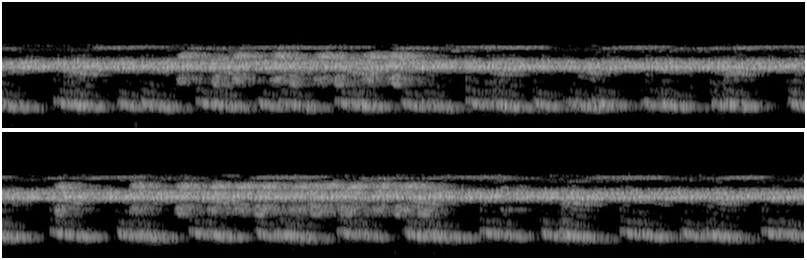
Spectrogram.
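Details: Lakeside frogs at night, a dense run of quick, slightly falling croaks, about one a second, layered under an unbroken high-pitched whine of night insects.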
